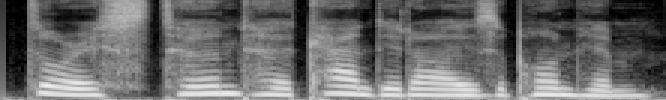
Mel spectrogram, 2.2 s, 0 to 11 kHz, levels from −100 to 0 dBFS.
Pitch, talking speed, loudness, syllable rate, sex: 200 Hz, 190 wpm, -15 LUFS, 5.3 syllables/s, female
